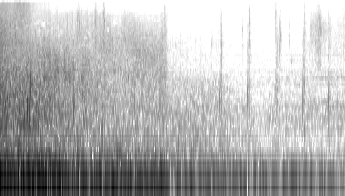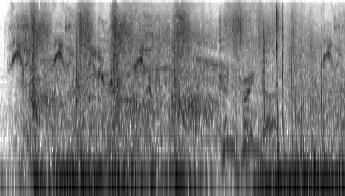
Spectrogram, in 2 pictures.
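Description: Confringo fire spell explosions in the Hogwarts Legacy video game, booming blasts and whooshing bursts of loud magical fire with a heavy low rumble, a quieter gap in the middle, then more crackling impacts and swishes.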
